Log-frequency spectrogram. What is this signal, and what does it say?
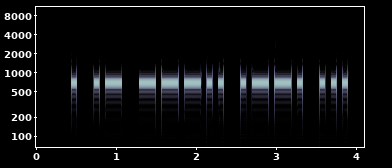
Morse code, heard as a keyed tone, about 17 wpm, 700 Hz. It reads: EA8PS
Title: DXCC-100 Call Signs - 5 Characters - Repeated 3x - 17wpm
